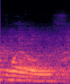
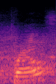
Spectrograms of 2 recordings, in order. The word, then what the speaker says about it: Welz: I have Welz. Welz, is that how you say it? Yep, Welz.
